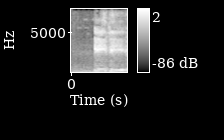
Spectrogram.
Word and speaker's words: EDI: behind the medical bay why are you named edie edie is the phonetic pronunciation of e that is an acronym for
